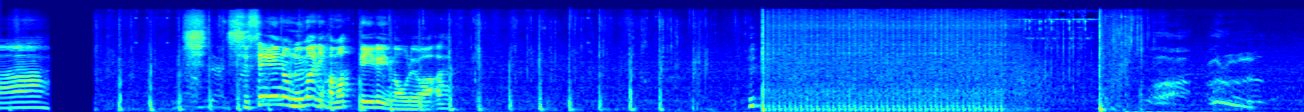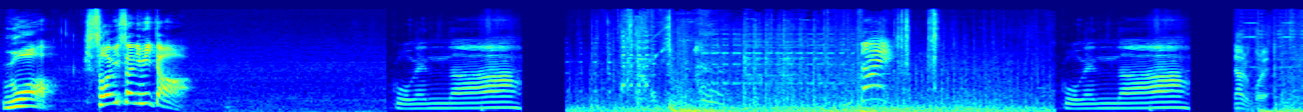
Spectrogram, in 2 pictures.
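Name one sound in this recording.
A young man talks and exclaims with animation through a microphone.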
